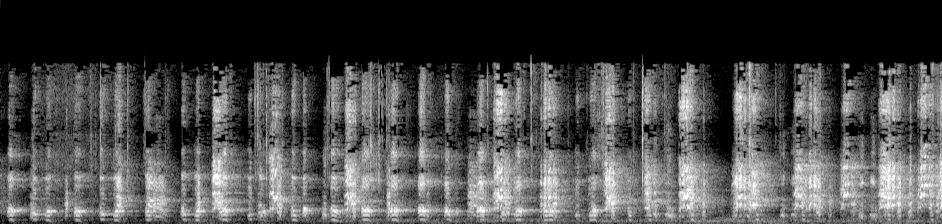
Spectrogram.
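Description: Chukar partridge giving harsh, clucking chuck notes, several a second, running together into a steady chattering series with no pause.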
